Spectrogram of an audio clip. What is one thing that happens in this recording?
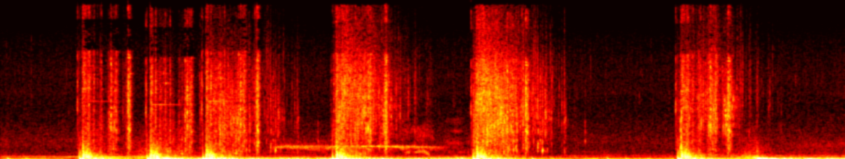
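A gun fires loud shots in bursts.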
